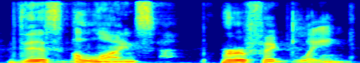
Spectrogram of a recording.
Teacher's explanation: Então, temos a palavra align. A gente não pronunciou esse G, tá?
